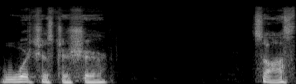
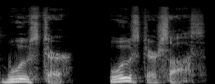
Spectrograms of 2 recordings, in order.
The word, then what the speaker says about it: Worcestershire: I have been told that it is not pronounced Worcestershire sauce. The "shire" isn't even pronounced at all, and ultimately it's Worcester sauce.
